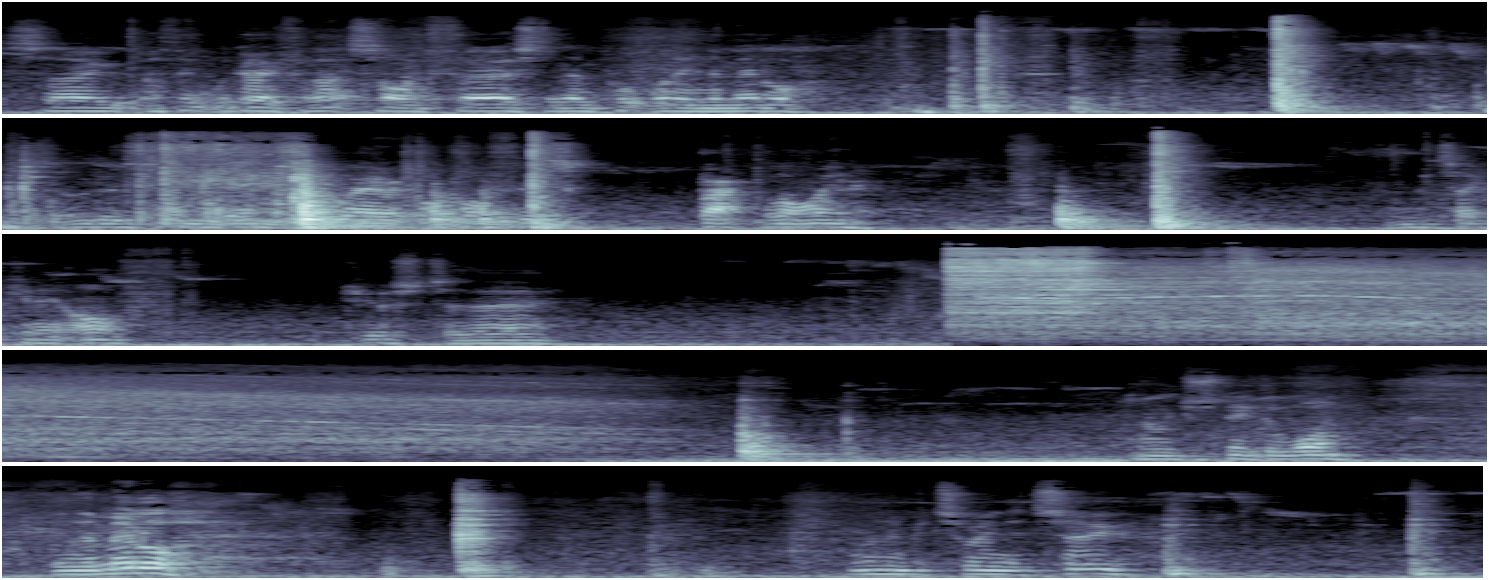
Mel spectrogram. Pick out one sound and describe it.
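Glass panels knock and clatter.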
